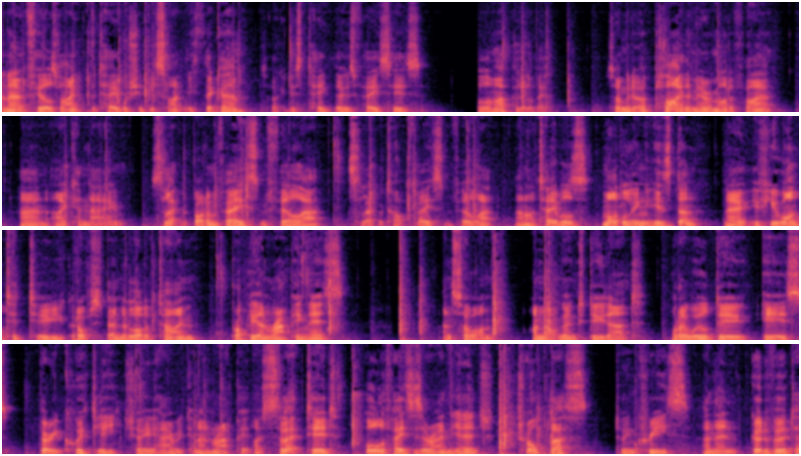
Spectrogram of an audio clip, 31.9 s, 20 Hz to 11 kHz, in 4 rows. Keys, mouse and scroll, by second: 0.1-2.3 typing, 2.5 click, 5.2 Tab, 5.6 middle click, 5.8-6.5 scroll down 1, 6.6 click, 7.3 middle click, 7.9 scroll up 1, 9.2 middle click, 9.5 alt+right click, 10.4 f, 11.3 alt+right click, 12.1 f, 12.6 Tab, 12.9-13.4 scroll down 1, 13.8 middle click, 14.7 scroll up 1, 15.1 middle click, 17.2 Tab, 17.8 scroll up 1, 18.1 click, 18.9 alt+right click, 21.4 ctrl+KP_Add, 24.1 click, 24.7-25.0 scroll up 1, 25.3 alt+right click, 26.3 middle click, 26.8 click, 27.2 alt+right click, 28.9 ctrl+KP_Add.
